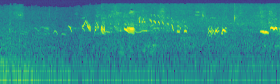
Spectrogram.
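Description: Small birds chirping in short, quick calls, starting about a second and a half in, over a faint background hush.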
